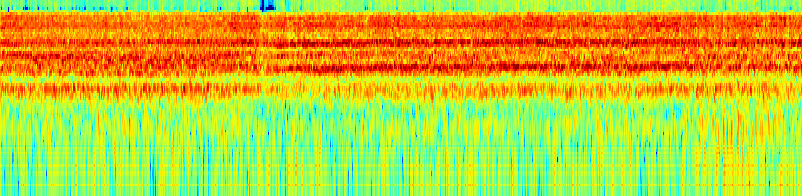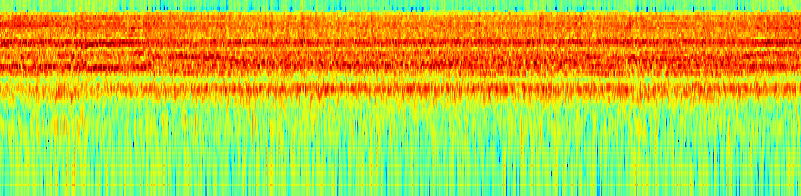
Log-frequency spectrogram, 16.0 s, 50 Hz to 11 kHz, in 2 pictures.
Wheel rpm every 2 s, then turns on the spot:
210, 210, 220, 220, 220, 200, 210, 220.
none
